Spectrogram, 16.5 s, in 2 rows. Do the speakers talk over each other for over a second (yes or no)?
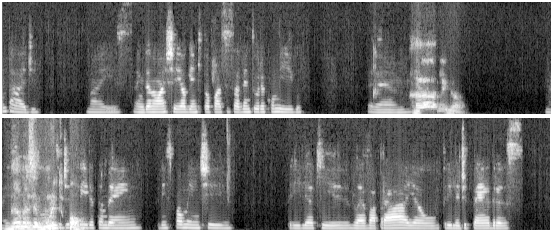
yes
